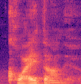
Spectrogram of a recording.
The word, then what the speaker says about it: Khwai Thanu: Khwai Thanu.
